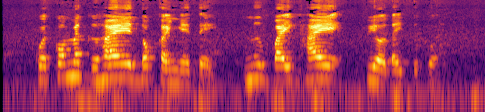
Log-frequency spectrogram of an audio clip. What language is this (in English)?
Nüpode Huitoto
